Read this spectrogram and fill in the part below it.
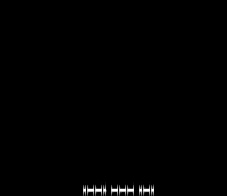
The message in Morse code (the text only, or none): POR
